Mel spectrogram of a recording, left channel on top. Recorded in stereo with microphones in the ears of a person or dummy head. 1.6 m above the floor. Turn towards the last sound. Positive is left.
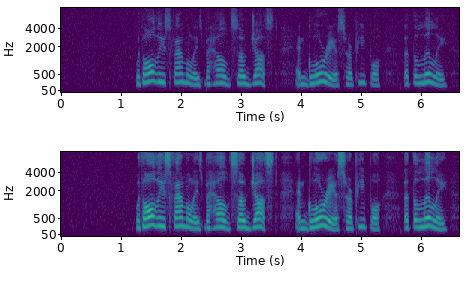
turn(degrees=-45)  # may be behind; listen again after turning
